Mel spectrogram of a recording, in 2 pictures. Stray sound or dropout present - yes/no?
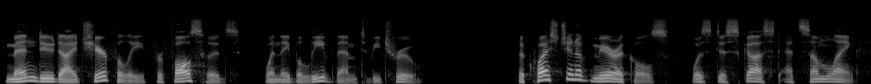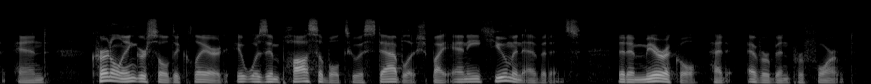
no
